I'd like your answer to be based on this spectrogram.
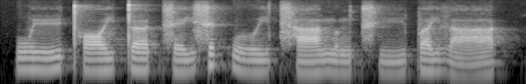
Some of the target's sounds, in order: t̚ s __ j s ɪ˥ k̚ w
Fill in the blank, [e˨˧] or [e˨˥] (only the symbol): e˨˧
